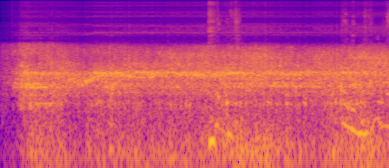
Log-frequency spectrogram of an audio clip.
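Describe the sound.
Porsche car engine sound effect with skidding tyres, a loud, continuous roaring engine with squealing tyre noise running throughout.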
